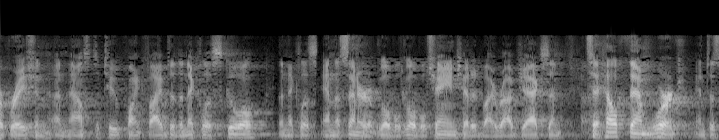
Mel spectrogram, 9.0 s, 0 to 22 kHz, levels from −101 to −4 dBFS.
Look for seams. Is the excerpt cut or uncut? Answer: cut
